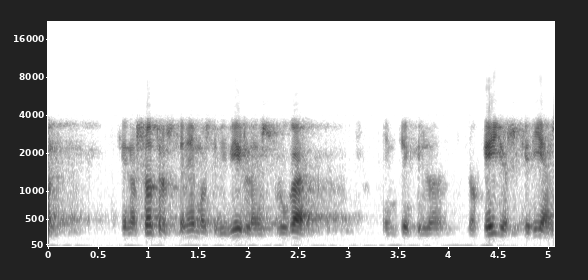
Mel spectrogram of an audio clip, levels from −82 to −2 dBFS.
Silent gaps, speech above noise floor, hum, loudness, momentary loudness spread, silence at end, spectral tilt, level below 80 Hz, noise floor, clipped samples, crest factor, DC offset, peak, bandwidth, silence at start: none; 24 dB; none; -28 LUFS; 21 LU; 0 s; -3 dB/octave; -82 dBFS; -52 dBFS; under 0.1%; 24 dB; under 0.1%; -6 dBFS; 8.2 kHz; 0 s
